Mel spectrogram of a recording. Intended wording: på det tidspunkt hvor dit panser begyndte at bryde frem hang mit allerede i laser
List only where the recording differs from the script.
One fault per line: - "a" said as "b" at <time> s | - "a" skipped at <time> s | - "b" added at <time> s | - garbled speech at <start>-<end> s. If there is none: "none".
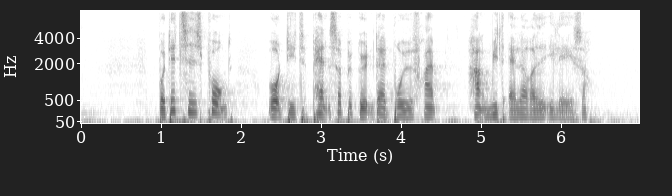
none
